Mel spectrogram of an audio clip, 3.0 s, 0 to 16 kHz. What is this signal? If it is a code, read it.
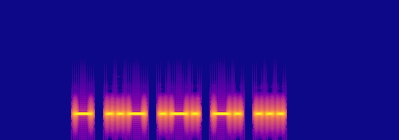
Morse code, heard as a keyed tone, about 32 wpm, 700 Hz. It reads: TURNS
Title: Sets of 5 Words Encore - New Word Drill - 30wpm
